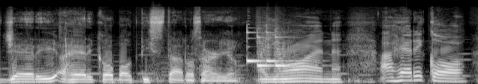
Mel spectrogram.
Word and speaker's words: Agerico: Aherico. Aherico po ang pronunciation nun? Yes, Yan.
